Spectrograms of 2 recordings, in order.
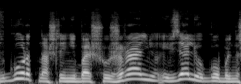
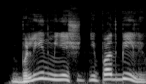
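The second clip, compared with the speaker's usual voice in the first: higher-pitched protest; indignant; 7 semitones higher than usual. A narrator's reading. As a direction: complain in mild outrage, pitched up. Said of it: "возмутилась Полина". (возмущённо, высоким голосом)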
